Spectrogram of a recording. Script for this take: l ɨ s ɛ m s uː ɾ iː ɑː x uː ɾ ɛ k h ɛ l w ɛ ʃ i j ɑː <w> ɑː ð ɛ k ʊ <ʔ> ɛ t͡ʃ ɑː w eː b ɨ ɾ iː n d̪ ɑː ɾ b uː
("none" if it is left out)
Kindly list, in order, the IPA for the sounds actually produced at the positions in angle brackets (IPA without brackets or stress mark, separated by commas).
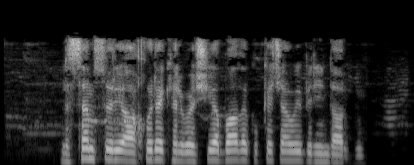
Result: b, k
